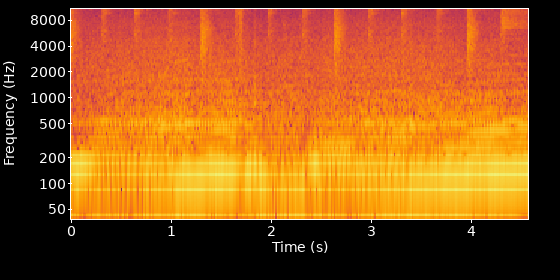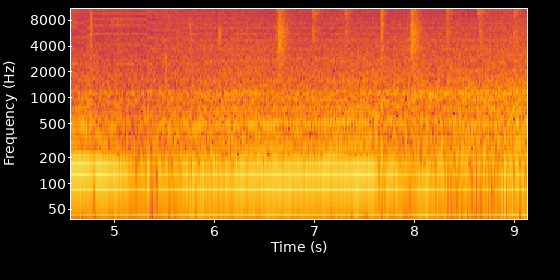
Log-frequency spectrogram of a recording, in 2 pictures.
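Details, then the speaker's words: NC1 Mazda MX-5 Miata, about 20 years old, on a test drive after replacing brittle coil and plug wire pigtail connectors for a low-RPM hesitation in lower gears. It pulls nicely, the engine note climbs cleanly through each gear with no stumble; everything sounds good. "pulls nicely. Everything sounds good."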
